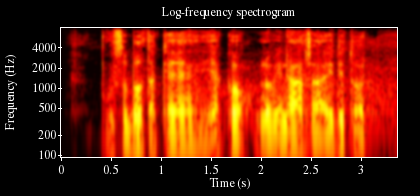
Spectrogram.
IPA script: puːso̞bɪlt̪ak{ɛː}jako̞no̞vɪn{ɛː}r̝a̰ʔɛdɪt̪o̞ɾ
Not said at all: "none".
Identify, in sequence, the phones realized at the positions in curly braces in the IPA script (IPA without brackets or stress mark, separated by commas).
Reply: ɛː, aː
